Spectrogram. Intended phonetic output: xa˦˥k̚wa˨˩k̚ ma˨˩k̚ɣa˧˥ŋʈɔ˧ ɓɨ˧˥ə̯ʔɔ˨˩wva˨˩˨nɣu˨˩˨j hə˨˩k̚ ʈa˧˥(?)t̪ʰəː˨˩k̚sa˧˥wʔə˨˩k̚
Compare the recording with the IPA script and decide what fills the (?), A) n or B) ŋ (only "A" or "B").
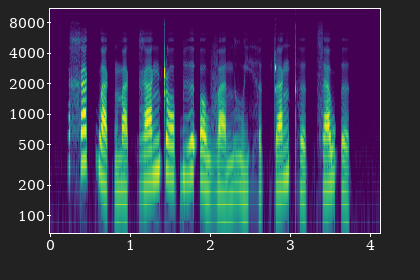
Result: B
